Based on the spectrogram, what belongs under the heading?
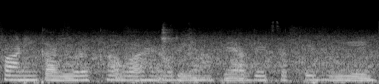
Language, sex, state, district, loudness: Hindi, female, Haryana, Rohtak, -17 LUFS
